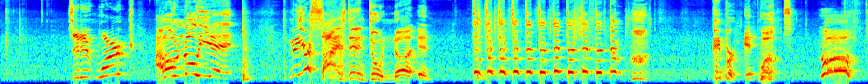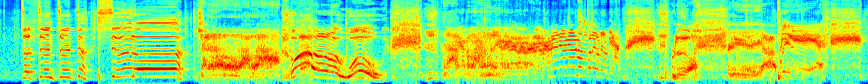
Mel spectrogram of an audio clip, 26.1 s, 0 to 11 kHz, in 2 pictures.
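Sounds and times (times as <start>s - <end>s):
person growling: 16.0s - 17.8s, 18.7s - 21.3s, 22.3s - 26.0s
high voice stuttering sound effect: 19.4s - 26.0s.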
